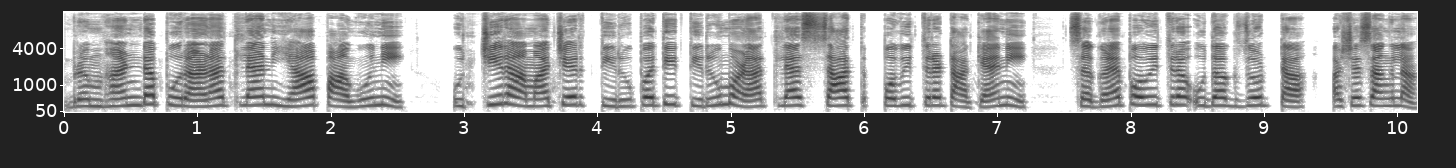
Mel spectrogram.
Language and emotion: Goan Konkani, neutral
